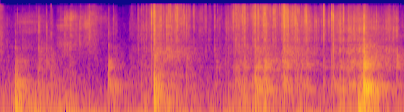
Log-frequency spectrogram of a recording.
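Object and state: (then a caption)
Dry wafer biscuit crumbs. A pile of dry wafer biscuit crumbs on a stone surface is crushed and scratched with long natural nails. Dense, bright crinkling crunches and scraping come in a quick irregular stream, with sharper crackling bursts standing out. Each sound is short and dry, with almost no ring.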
